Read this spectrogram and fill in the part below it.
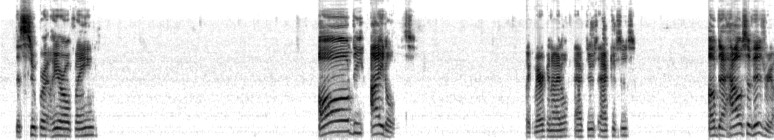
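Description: A man speaks calmly into a close microphone, reading out with pauses.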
